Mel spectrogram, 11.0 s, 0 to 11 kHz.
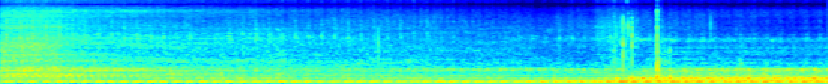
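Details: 1966 Ford Mustang with a 289 V8, warm with the heater on: an even, rhythmic lope at a low idle, about three pulses a second, with no misses or knocks. It sounds healthy; the idle is set slightly low and should be raised.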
